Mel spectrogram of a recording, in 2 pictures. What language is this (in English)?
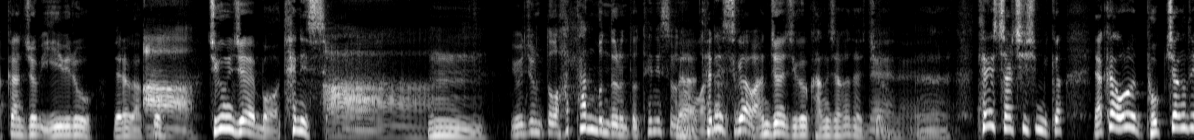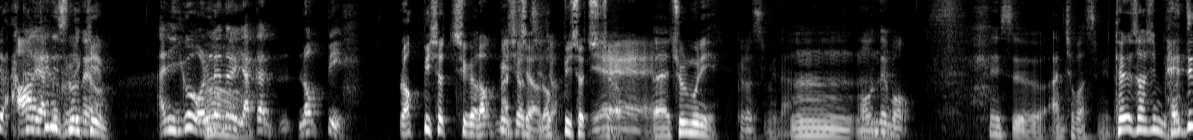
Korean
